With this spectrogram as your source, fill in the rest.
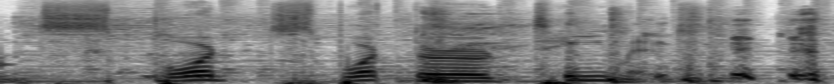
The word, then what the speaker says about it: Sportertainment: Like I've heard the name before, but I've never heard a Sportertainment show. Yeah. It's sport entertainment. Right. No, you can't pronounce the same T twice, Shane. It's sportertainment.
